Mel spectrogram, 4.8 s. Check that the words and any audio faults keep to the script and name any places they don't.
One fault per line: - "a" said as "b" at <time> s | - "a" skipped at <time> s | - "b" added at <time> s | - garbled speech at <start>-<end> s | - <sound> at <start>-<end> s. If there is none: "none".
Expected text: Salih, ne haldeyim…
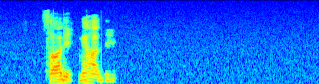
none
